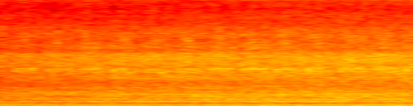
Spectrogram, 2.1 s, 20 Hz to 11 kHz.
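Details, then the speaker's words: 2013 Honda Odyssey Touring V6 idling, hood open, with check engine lights on: steady, even idle hum, constant low tone, no stumbles or misses; engine sounds good. "And here is the motor. It sounds good. I do know we have some check engine lights, which we'll take a look at, but it sounds good."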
